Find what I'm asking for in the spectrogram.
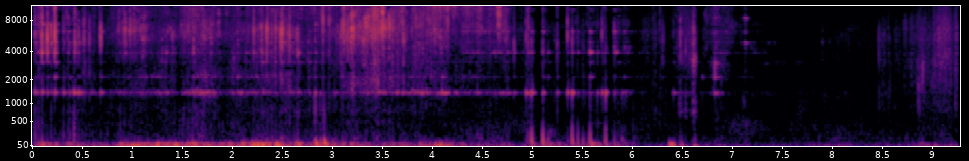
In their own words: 21:06 - 27:01 - Melted glass bottle, tapping with some bassy scratches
